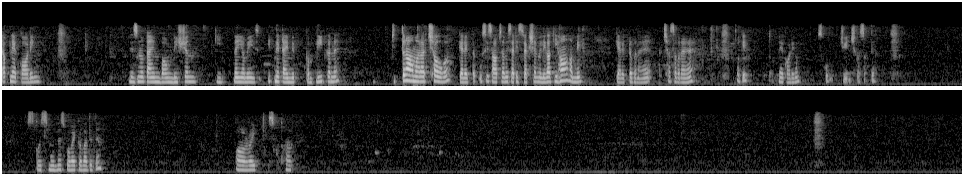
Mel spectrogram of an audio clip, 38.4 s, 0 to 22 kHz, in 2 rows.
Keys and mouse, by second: 2.0 ctrl+z, 2.1 click, 3.0-5.4 drag, 5.4 middle click, 7.1-8.5 middle drag, 8.5 ctrl+z, 9.2-10.2 middle drag, 10.3-12.0 drag, 11.5 ctrl+z, 12.0 middle click, 12.6-14.4 drag, 14.2 ctrl+z, 17.8-26.2 middle drag, 26.4-27.8 middle drag, 27.8 click, 28.8-32.9 drag, 32.9-38.4 middle drag.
